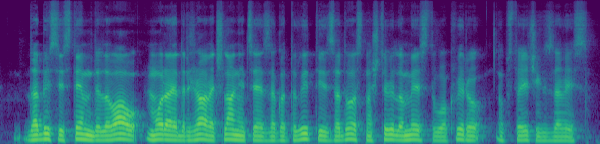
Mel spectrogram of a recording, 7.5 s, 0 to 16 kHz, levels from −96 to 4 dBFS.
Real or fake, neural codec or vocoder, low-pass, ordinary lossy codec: fake; autoencoder, 48 kHz, 128 numbers a frame, DAC-VAE, trained on Japanese speech; 14.4 kHz; Opus, 32 kbps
